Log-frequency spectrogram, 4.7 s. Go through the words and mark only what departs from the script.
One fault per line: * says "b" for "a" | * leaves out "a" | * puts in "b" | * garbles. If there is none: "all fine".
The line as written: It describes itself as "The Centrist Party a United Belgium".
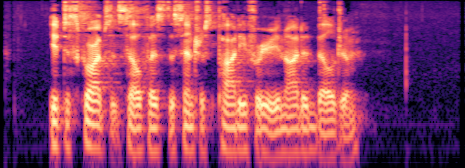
* puts in "for"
